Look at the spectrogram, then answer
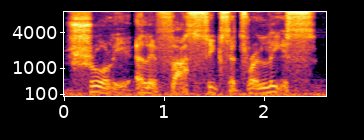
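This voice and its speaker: A man's voice: mid-range voice, measured pace, gravelly, a bit bright. A man playing a concerned, thoughtful warrior scholar in a video game cutscene.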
